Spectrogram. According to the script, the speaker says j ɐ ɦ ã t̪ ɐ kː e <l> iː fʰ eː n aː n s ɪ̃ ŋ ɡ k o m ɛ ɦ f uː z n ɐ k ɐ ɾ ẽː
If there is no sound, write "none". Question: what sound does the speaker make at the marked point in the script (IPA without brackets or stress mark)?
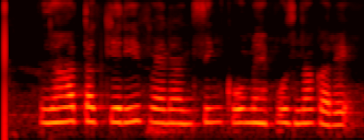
ɾ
